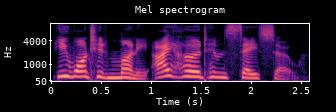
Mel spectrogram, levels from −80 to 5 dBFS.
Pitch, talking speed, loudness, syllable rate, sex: 255 Hz, 185 wpm, -18 LUFS, 4.2 syllables/s, female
